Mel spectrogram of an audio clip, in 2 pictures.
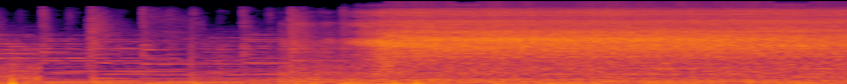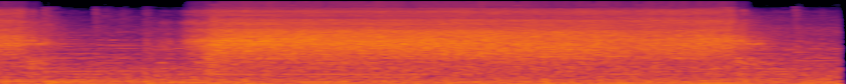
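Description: A pressure cooker of soya chunks pulao whistles in two long hissing blasts of steam, each several seconds, with a short pause between, loud and close in a kitchen.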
